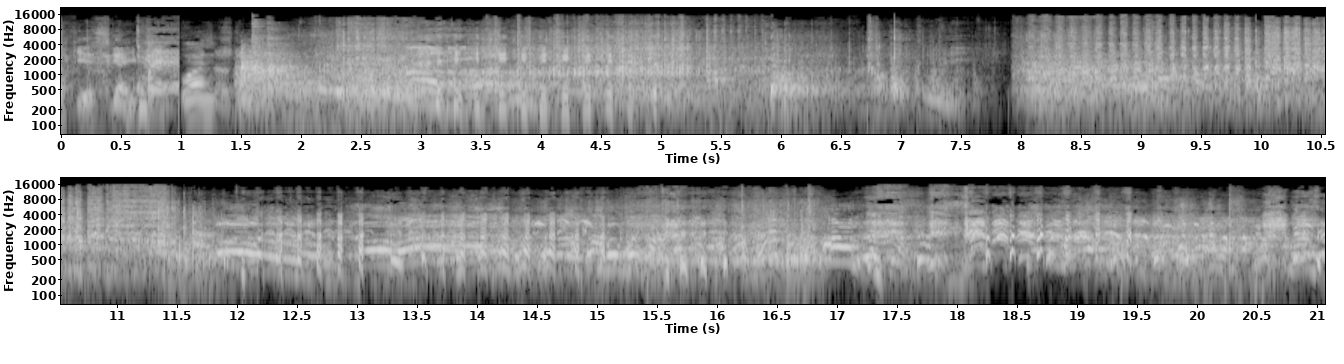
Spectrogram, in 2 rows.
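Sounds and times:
men laughing and shouting: 0.4s - 1.3s, 2.5s - 5.7s, 11.6s - 21.0s
small wheeled racer rattling: 2.0s - 11.9s.

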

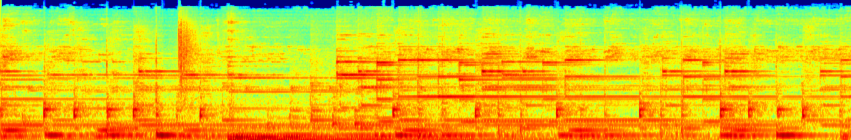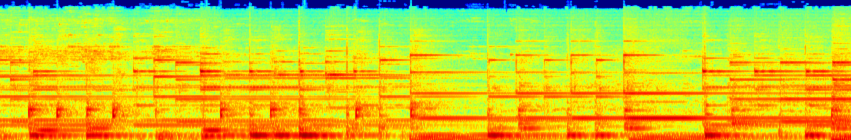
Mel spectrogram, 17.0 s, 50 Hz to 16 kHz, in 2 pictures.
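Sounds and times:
low drum beat: 0.0s - 11.8s
metallophones and gongs ringing: 0.0s - 17.0s.

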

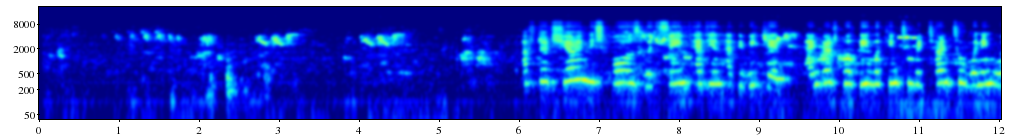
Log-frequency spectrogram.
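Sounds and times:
bird chirping: 0.1s - 12.0s.

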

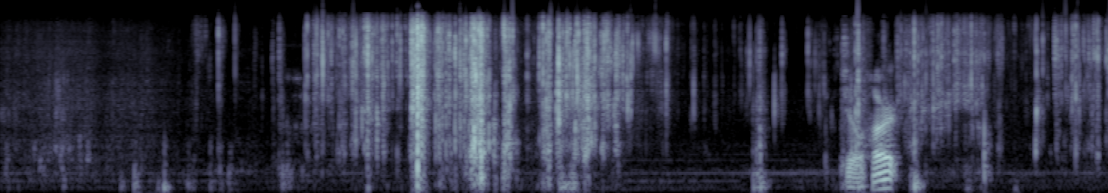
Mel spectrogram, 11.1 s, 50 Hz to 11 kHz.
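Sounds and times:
foil wrapper tearing and crinkling: 3.0s - 11.0s.

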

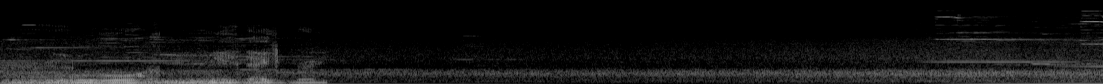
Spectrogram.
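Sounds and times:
deep rumbling sound effect: 0.0s - 3.4s.

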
